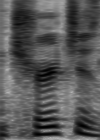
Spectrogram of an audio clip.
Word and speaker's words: CHVRCHES: And, man, if you haven't seen Churches live, and it's spelled C-H-V-R-C-H-E-S, which is bullshit, but I still enjoy the shit out of these guys because I've seen them live a couple of times at Coachella.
